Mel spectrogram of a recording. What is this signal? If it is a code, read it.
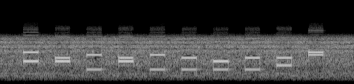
Multi-frequency trunk signalling (R1, as on North American trunks), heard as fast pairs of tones, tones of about 150 ms, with phone line noise. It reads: KP 67674245 ST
